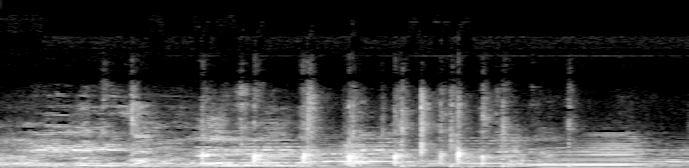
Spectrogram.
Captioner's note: crowd clapping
